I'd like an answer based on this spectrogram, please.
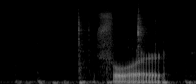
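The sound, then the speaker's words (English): Typing on a computer keyboard: a few light key clicks under a louder voiced sound partway through. “I'm just gonna type it”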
